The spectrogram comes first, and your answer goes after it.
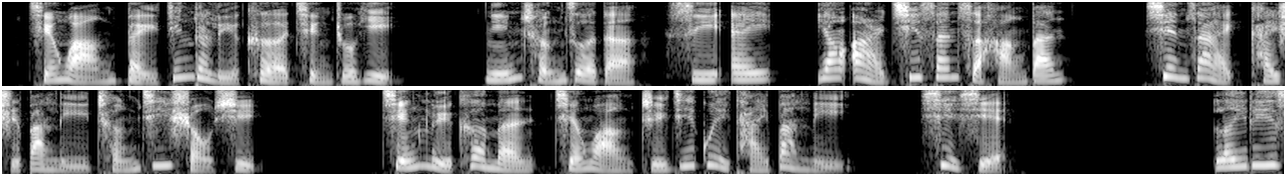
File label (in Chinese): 女 机场 中英广播; 巴盟机场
